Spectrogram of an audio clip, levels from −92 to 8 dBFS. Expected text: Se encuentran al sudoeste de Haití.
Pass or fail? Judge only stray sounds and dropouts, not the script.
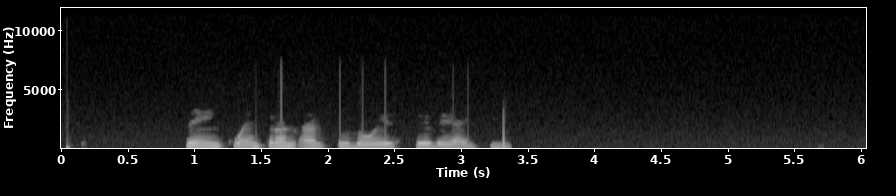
pass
